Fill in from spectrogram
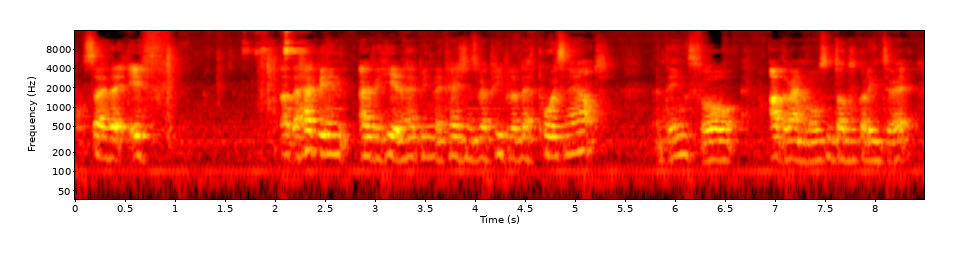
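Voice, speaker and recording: Low-voiced British woman in a roomy space. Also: steady tone, brisk, a little hiss or hum. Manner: chatty, rambling, self-correcting with laughs. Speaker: vlogger giving dog-care tips. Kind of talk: casual monthly vlog talk. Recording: roomy sound from a distant mic.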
